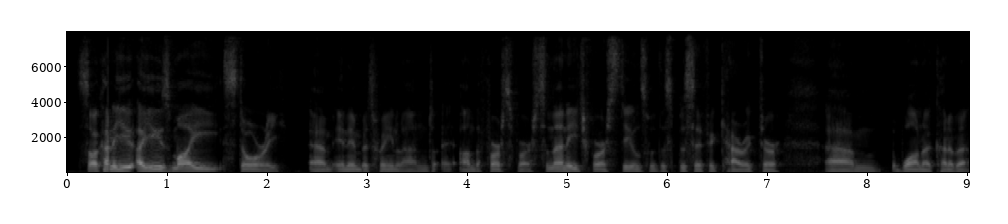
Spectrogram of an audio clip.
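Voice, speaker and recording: Irish guy, real low voice, thinking out loud about his song, lots of ums and restarts. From Ireland. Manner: thoughtful, halting, with frequent ums and restarts. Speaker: singer-songwriter talking about his song. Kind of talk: reflective interview talk.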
